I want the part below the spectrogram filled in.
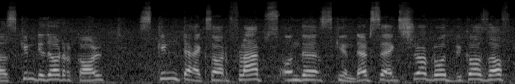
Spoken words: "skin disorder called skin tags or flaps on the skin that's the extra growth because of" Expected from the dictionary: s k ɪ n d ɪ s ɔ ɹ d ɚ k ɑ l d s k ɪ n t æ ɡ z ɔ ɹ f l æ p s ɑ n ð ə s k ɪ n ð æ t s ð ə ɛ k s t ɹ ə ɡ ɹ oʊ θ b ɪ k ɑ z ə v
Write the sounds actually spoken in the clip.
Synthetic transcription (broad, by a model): s k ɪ n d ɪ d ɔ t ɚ k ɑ l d s k ɪ n t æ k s ɔ ɹ f l æ p s ɑ n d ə s k ɪ n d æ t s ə ɛ k s t ɹ ə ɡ ɹ oʊ t b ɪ k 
